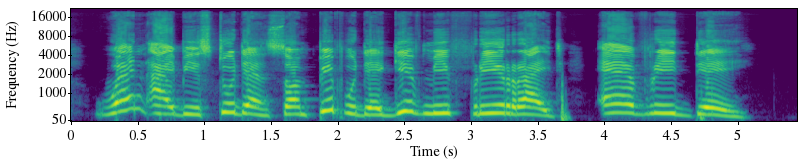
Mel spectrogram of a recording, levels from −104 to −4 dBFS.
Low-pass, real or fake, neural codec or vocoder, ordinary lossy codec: 19.8 kHz; real; none; none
